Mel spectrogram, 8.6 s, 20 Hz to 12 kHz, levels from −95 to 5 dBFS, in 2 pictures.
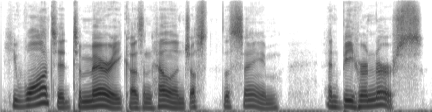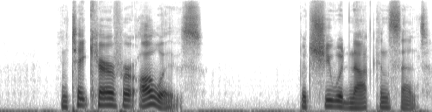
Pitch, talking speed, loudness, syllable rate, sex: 130 Hz, 165 wpm, -19 LUFS, 4.9 syllables/s, male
